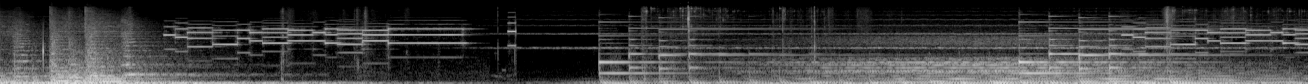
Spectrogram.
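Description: A mobile phone plays a loud melodic ringtone: a bright chiming tune that cuts out for about a second, then starts again and repeats steadily. There is no talking.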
